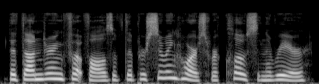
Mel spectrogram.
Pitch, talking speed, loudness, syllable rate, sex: 220 Hz, 225 wpm, -16 LUFS, 6.5 syllables/s, female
